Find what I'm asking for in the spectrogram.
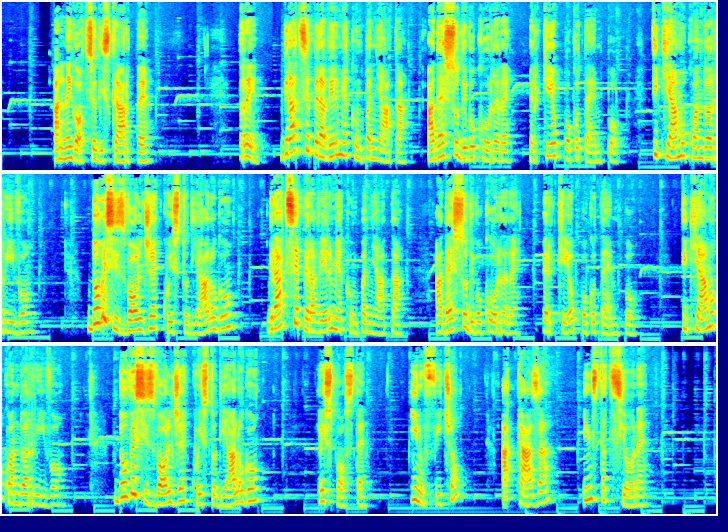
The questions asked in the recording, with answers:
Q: Dove si svolge questo dialogo?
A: In stazione.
